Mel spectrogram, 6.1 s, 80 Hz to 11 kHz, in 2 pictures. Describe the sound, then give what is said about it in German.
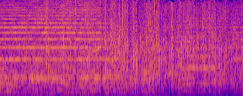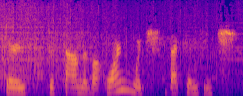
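A large crowd of about 2000 guests, tourists and residents gathered in a stone arena around a 7-metre strip of glowing embers for a fire walk roars and claps in a dense, steady wash of noise for about three seconds, then the crowd falls away and a single voice speaks clearly. “Zusammen mit 2000 Gästen und Touristen haben sich die Einwohner in einer Steinarena versammelt.”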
